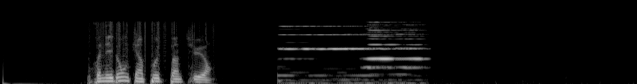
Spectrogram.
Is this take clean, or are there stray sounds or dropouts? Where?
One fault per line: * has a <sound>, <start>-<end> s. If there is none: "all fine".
* has a squeak, 2.8-4.3 s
